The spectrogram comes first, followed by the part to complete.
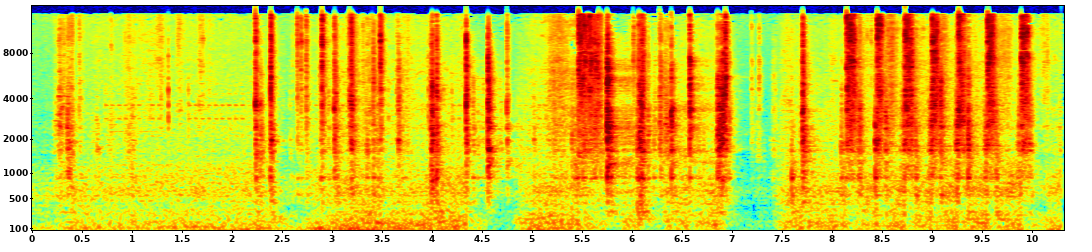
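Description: Ratchet wrench clicking in quick runs as a 13 mm bolt is tightened down, with a short pause about seven seconds in.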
